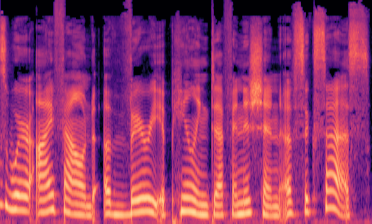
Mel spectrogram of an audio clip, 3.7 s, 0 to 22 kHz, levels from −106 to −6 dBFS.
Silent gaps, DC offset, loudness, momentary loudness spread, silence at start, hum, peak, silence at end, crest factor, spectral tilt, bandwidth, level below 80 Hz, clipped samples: none; under 0.1%; -20 LUFS; 4 LU; 0 s; none; -4 dBFS; 0.05 s; 14 dB; -4.5 dB/octave; over 20 kHz; -48 dBFS; under 0.1%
